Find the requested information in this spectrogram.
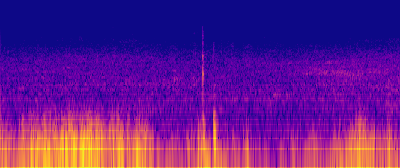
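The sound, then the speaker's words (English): An industrial fan blows against the microphone, creating low, rumbling wind buffeting that surges and eases in uneven gusts, with a brief click near the middle. “Got a nice industrial fan, and so if you hear the wind, that's me. That's the fan that is on me.”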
